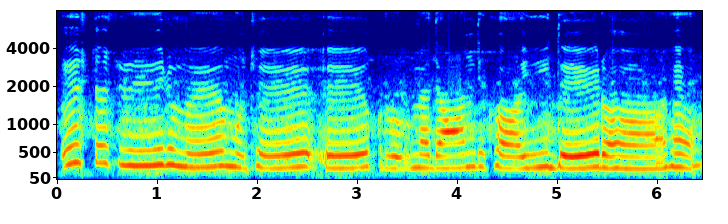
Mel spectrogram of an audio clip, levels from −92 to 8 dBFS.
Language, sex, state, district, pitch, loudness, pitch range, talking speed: Hindi, female, Madhya Pradesh, Katni, 235 Hz, -14 LUFS, 220-255 Hz, 95 wpm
